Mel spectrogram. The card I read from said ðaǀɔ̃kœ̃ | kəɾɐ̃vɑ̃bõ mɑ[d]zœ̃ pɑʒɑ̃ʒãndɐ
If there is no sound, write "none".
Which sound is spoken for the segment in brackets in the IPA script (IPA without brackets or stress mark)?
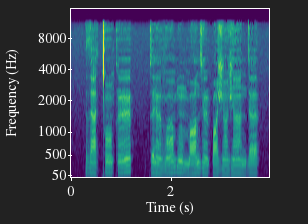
n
